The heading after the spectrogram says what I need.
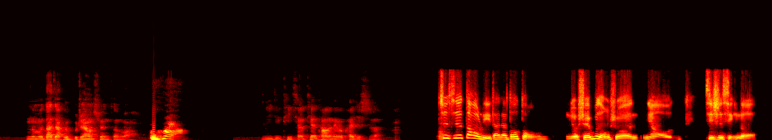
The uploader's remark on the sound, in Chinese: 本期为远程连线录制，音质还请多包涵。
